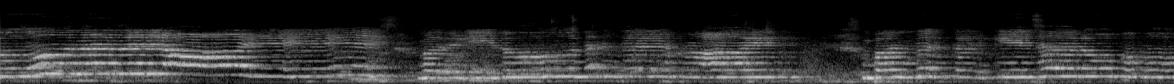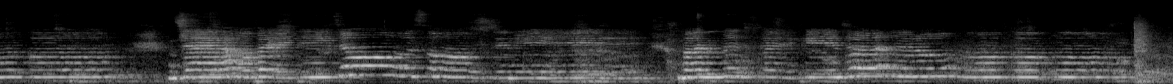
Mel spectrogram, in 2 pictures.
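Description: A woman singing solo into a handheld microphone, in long phrases of held notes with short breaks roughly every four to five seconds.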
